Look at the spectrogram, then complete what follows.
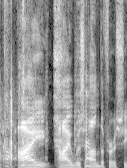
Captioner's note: all laughing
